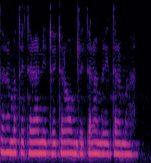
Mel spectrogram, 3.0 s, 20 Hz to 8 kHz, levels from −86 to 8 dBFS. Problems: low volume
